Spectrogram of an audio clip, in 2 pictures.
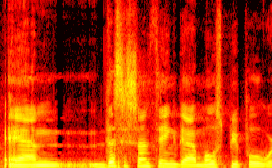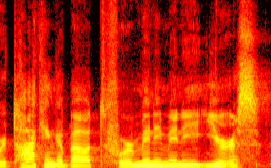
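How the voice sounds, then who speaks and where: A middle-aged man from Serbia speaking as a forum panelist, measured and deliberate, with frequent pauses. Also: mid-range voice. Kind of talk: panel discussion remarks.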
